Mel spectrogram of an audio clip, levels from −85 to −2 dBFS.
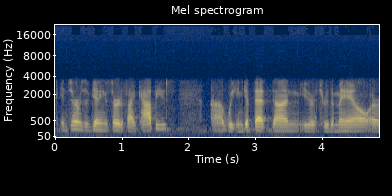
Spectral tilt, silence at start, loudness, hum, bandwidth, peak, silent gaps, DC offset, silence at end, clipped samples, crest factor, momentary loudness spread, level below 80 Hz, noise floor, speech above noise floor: -5.5 dB/octave; 0 s; -25 LUFS; none; over 20 kHz; -6 dBFS; none; under 0.1%; 0 s; under 0.1%; 20 dB; 11 LU; -68 dBFS; -49 dBFS; 24 dB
